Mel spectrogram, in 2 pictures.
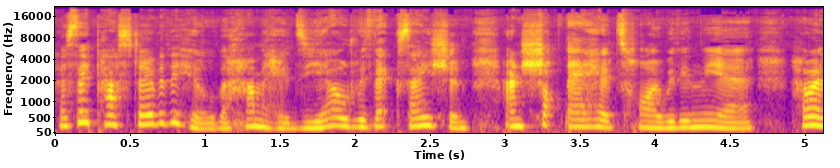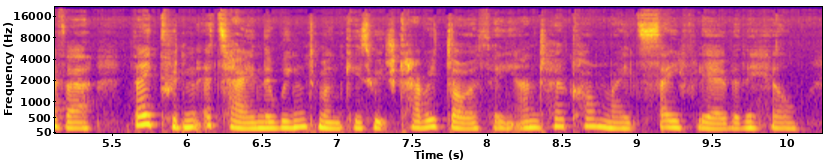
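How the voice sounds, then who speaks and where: A woman's voice: mid-range voice, fairly quick, few pauses. Woman reading a children's story aloud. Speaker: storybook reader. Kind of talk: scripted children's story narration.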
